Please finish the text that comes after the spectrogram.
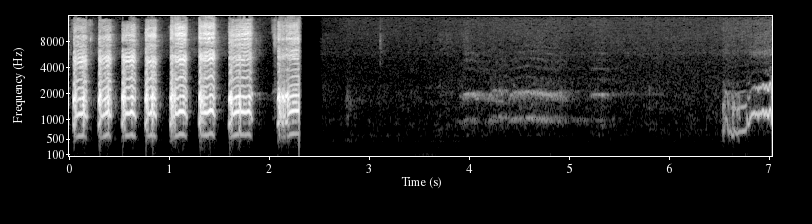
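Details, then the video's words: Hen red junglefowl calling males as a lure: a fast run of about eight short, harsh, evenly spaced notes, then near silence with a faint thin tone and a rising note at the end. "suara ayam hutan betina merah asli/The sound of the original red female jungle fowl"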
